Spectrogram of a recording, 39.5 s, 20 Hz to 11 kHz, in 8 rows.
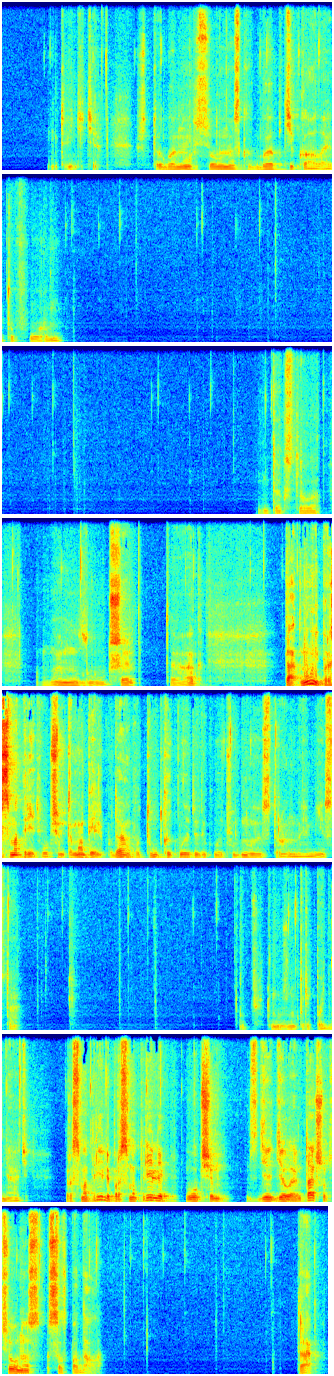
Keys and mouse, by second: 1.4 click, 1.9-3.2 drag, 3.2 g, 4.4 click, 4.8 g, 6.4 click, 6.8 g, 8.5 click, 8.9 g, 10.3 click, 10.8 g, 12.6 click, 13.2 g, 14.8 shift+middle click, 15.8 click, 16.7 g, 18.6 shift+middle click, 19.1 middle click, 20.3 click, 22.3 g, 23.6 click, 24.1 g, 25.5 shift+middle click, 26.6 shift+middle click, 27.7 click, 28.1 g, 29.8 shift+click, 30.7 shift+middle click, 31.1 shift+middle click, 31.9 shift+middle click, 32.4 shift+middle click, 34.9 click, 35.3 g, 36.6 middle click, 37.1 click, 37.8 g, 39.3 Tab.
